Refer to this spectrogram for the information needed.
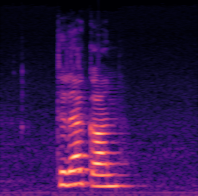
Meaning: positive
- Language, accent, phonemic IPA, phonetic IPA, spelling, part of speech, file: Armenian, Eastern Armenian, /dəɾɑˈkɑn/, [dəɾɑkɑ́n], դրական, adjective, Hy-դրական.ogg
